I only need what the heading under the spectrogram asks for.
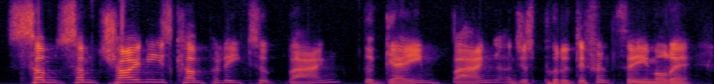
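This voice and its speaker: Speaking at a normal speed, a man with a slightly high, pushed and bright voice chats casually and emphatically about board games, with no echo but slightly muffled audio. He's a guest on a board game list show, sometimes jokey and full of opinions.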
